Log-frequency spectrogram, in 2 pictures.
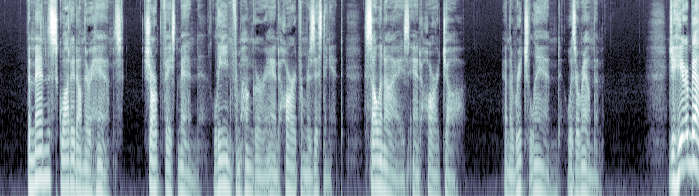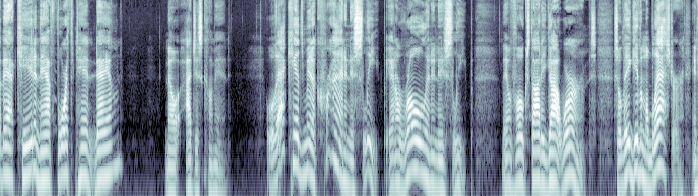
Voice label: US Reel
